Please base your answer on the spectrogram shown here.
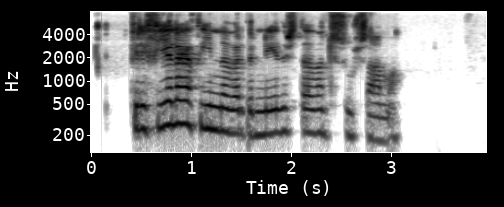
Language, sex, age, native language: Icelandic, female, 20-29, Icelandic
